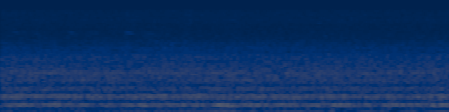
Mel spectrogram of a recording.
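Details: Brief stretch of honey bees circling their hive in open weather: an unbroken, busy droning buzz from many insects at once.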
